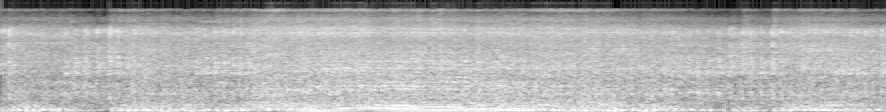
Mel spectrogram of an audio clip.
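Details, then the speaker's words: Honda Scoopy injection automatic scooter at idle: dense, uneven putter that stumbles instead of settling, and it dies when throttle is opened; owner suspects fuel pump first. "nah ini menyala stansioner langsam Coba kita tarik tuas gasnya ah mati Pak di sini bbetbet pak ya ketika langsam ini berebet tidak normal"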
